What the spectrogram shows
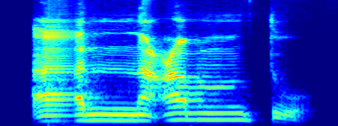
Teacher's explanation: ada mim mati ketemu ta, itu namanya izhar syafawi. Jadi penyebutan mimnya jelas. An'amtu. Jangan dilagu-lagukan.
